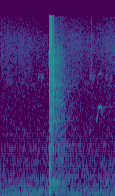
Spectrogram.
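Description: A bowstring snaps as an arrow is loosed.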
